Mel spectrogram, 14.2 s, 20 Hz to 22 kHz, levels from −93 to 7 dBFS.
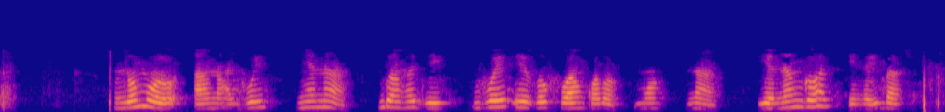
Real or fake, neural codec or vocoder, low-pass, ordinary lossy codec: fake; codec, 44.1 kHz, 7.8 kbps, DAC; 3.6 kHz; MP3, 16 kbps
